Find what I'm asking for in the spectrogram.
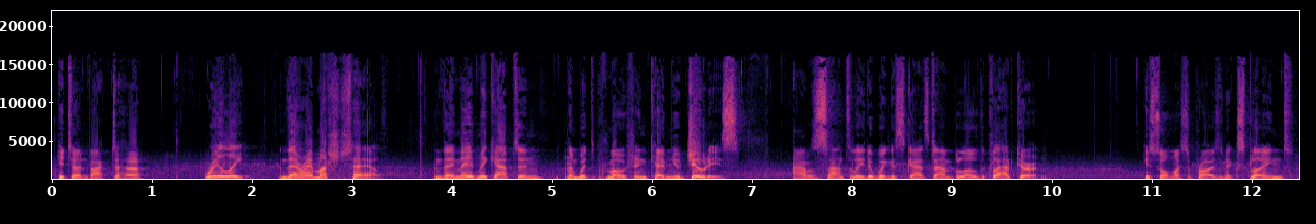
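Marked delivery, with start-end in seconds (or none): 1.5-10.0 higher-pitched folksy Western character; drawling cowpony. Acted. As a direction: tell your story as a plain-spoken cowpony.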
